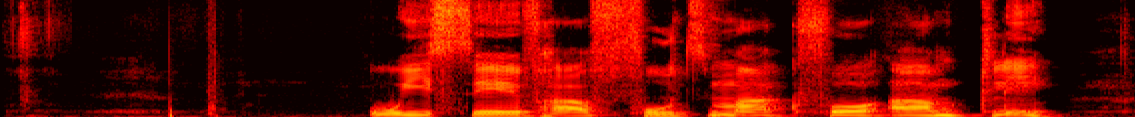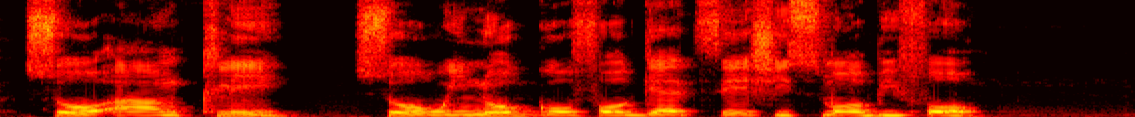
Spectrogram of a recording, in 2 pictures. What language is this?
Nigerian Pidgin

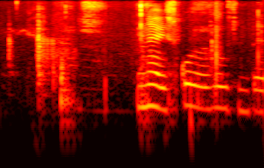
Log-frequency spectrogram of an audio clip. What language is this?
Icelandic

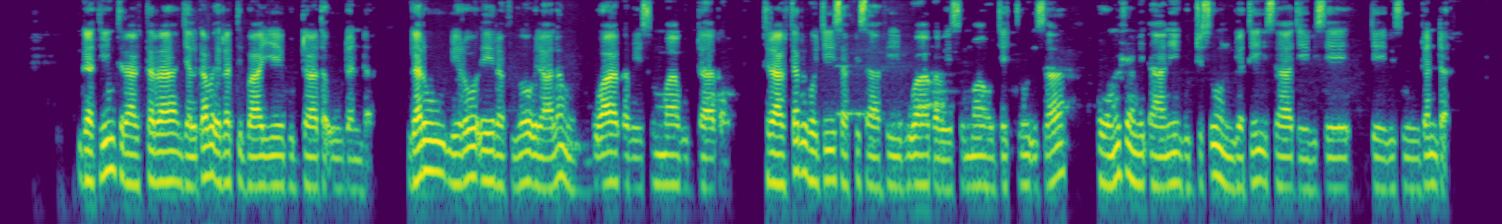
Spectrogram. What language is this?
Oromo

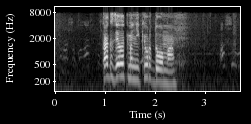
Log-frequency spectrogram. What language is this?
Russian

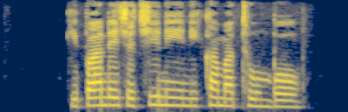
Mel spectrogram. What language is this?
Swahili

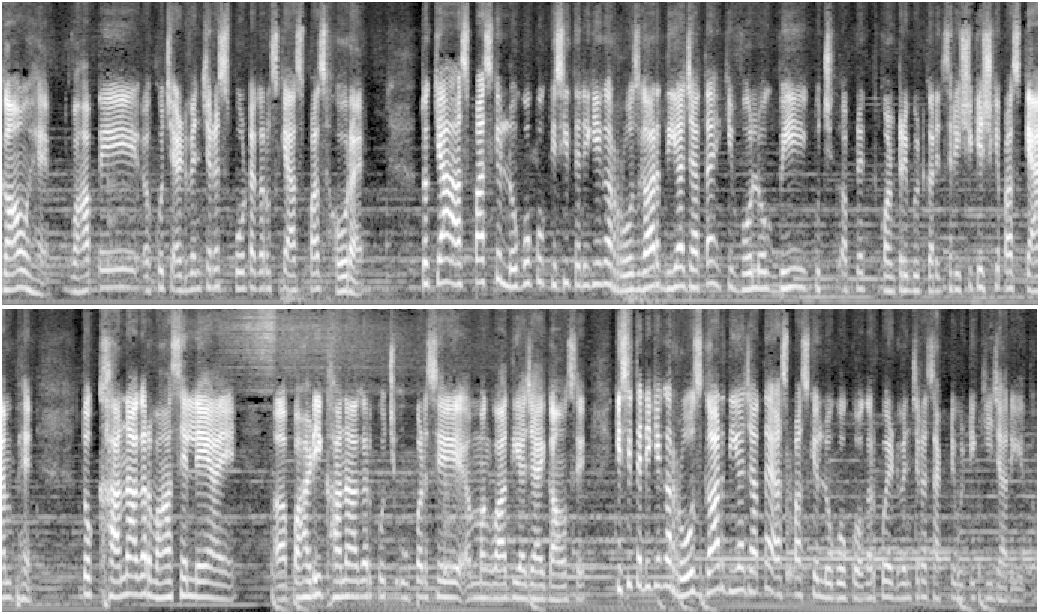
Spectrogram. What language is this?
Hindi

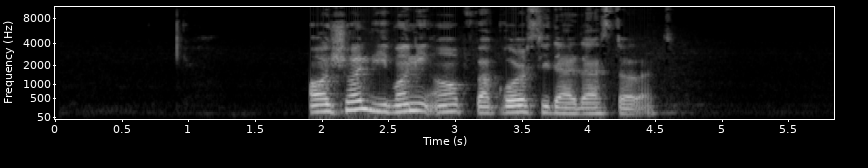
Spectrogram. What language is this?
Persian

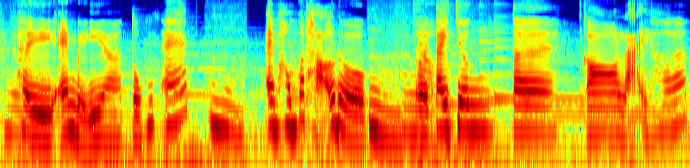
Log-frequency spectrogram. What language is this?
Vietnamese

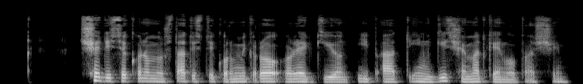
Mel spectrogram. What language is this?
Georgian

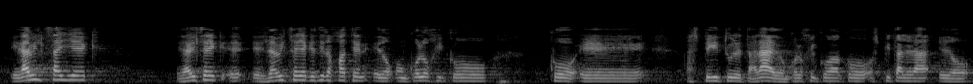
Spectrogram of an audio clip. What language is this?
Basque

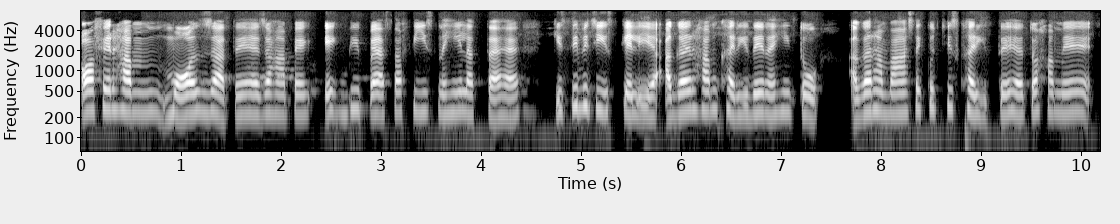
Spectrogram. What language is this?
Urdu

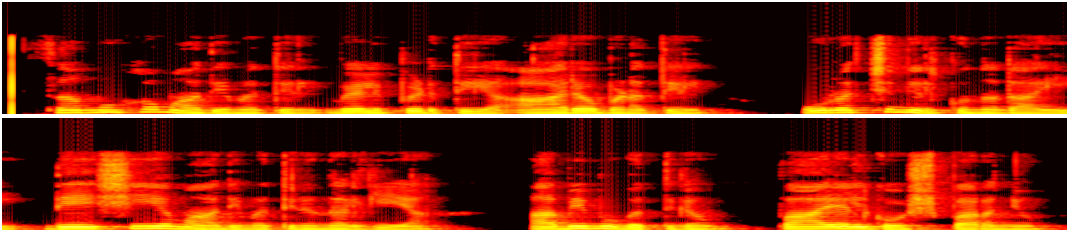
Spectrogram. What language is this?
Malayalam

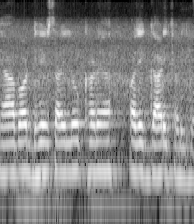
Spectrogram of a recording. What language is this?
Hindi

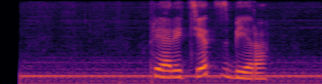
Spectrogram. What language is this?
Russian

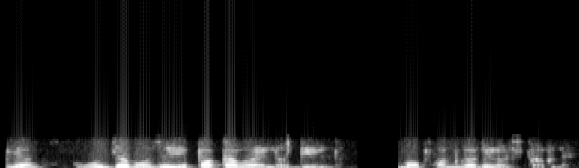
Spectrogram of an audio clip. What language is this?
Nepali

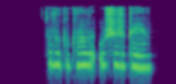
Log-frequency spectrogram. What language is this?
Mari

